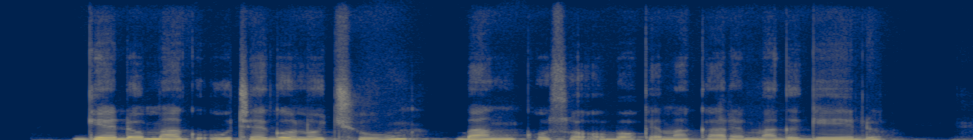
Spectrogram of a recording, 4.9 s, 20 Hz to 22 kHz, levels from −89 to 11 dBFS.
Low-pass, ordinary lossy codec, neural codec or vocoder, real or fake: none; none; codec, 44.1 kHz, 7.8 kbps, DAC; fake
